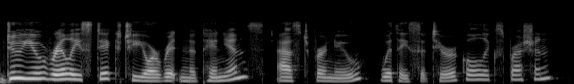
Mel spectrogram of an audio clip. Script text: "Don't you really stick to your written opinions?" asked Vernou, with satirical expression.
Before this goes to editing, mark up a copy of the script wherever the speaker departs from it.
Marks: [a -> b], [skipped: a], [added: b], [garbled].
["Don't -> Do] you really stick to your written opinions?" asked Vernou, with [added: a] satirical expression.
